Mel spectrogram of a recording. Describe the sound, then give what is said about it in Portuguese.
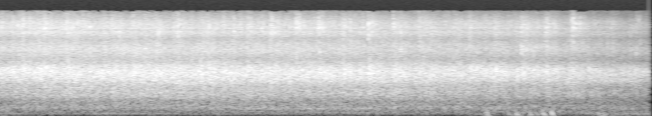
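An audience applauds steadily after a prayer, clapping for the King of Kings in a Portuguese-language worship service: a dense wash of clapping from many hands that holds for several seconds, easing off slightly toward the end. “Aplauda o Rei dos Reis, por favor.”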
